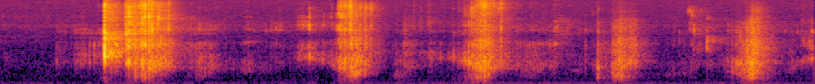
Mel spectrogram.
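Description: A tortilla chip bitten off with a sharp crunch about half a second in, the loudest sound here, then chewed with four more crunches at even spacing, roughly every two-thirds of a second.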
